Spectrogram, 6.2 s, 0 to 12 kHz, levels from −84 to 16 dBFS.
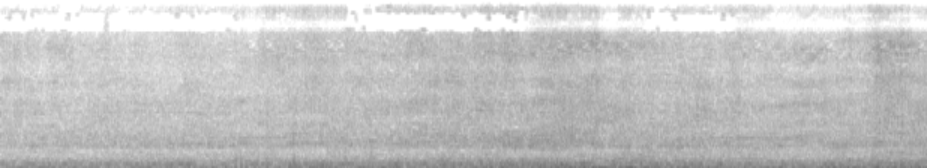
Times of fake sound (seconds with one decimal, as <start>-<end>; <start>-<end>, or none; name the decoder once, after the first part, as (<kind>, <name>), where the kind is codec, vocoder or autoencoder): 1.6-2.3 (codec, SNAC); 3.5-4.3; 4.9-6.2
